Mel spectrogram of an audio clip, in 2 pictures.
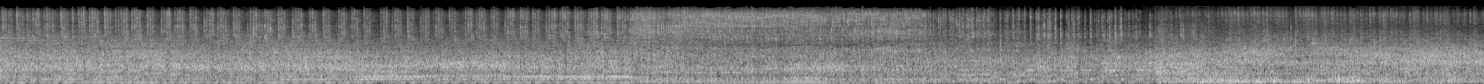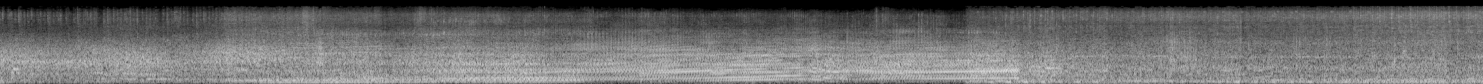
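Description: Classic American cars driving slowly past one after another, engines running with a low rumble. About two-thirds of the way through, one car's engine revs up with a rising pitch as it accelerates away.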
